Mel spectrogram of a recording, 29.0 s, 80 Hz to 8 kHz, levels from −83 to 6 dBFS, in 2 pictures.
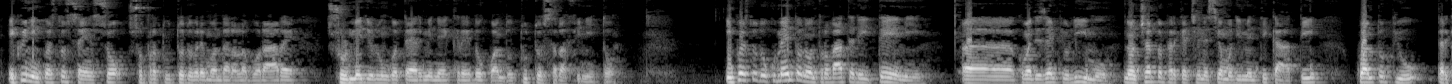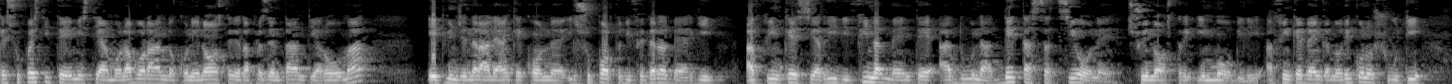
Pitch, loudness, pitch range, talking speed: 130 Hz, -17 LUFS, 115-140 Hz, 155 wpm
